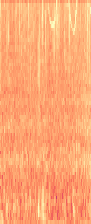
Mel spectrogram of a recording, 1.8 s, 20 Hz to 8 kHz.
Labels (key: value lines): label: biophony, dolphin
recorder: SoundTrap 500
